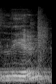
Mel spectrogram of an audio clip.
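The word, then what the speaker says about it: 리을: the next consonant is lyr the way you pronounce this one is uh it has a r and l type of sound to it the way i remembered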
